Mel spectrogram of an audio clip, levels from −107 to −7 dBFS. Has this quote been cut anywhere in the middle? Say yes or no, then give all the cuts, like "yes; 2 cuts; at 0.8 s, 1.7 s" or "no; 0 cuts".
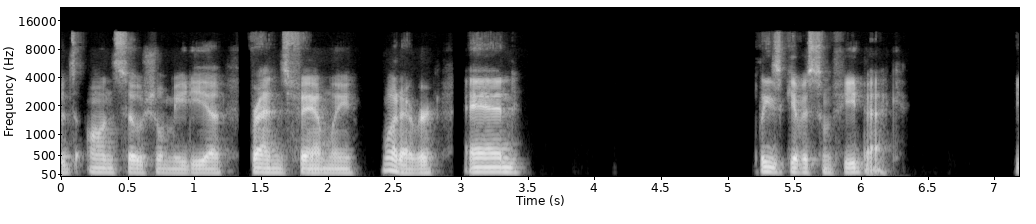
yes; 2 cuts; at 1.3 s, 2.9 s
